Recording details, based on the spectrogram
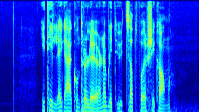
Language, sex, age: Norwegian, male, 29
